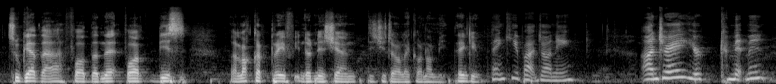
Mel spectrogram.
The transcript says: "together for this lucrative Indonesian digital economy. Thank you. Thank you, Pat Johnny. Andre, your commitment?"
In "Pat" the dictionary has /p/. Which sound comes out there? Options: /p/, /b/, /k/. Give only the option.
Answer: /b/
